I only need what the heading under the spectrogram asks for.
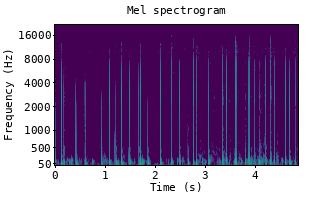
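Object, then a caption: Small plastic wired earbuds. A pair of small white hollow plastic wired Apple earbuds, used as the microphones and resting on a cork board, is tapped with long glittery nails. About 27 quick, dry taps land in an uneven rhythm, each a soft, deep thump with a faint bright click and almost no ring. The result is a quiet, muffled, low patter.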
